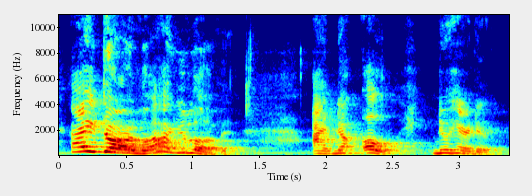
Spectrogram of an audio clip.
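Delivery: loud, high, excited hello; calling out a greeting. Real, not acted. Host greeting a viewer who just joined, calling out. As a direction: holler a delighted hello.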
